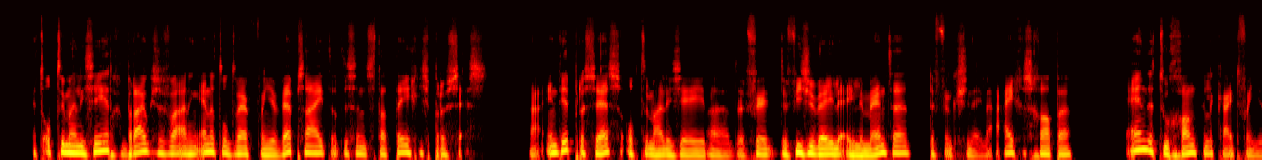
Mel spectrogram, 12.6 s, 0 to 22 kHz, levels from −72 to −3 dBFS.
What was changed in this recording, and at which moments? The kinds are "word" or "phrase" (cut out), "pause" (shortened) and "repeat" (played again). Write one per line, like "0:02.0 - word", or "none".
0:01.1 - word
0:07.1 - word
